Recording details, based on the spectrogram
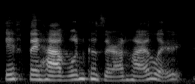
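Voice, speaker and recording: A woman's voice: medium pitch, fairly quick, sharp tone. A woman playing a tabletop game, chatting casually in a playful, teasing way.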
